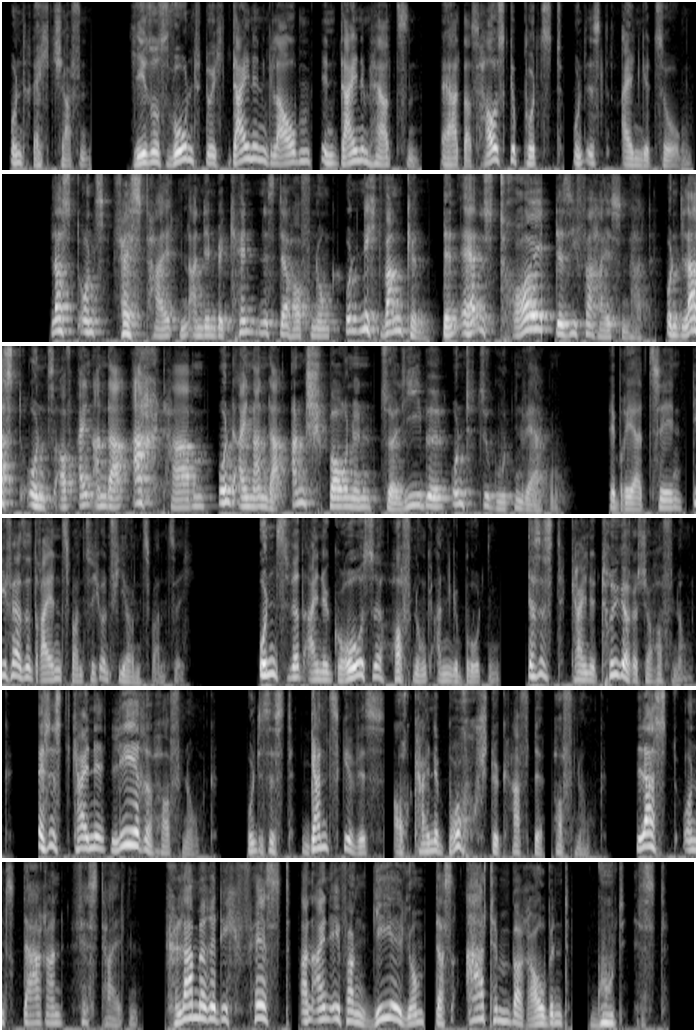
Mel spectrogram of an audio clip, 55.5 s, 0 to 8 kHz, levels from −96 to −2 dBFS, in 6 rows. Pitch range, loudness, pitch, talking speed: 115-180 Hz, -24 LUFS, 145 Hz, 105 wpm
